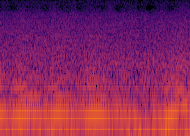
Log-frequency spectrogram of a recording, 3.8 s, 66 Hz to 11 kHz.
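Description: A Progen Itali GTB, modelled on the McLaren 570S, revs in GTA Online, its engine holding a steady droning tone that dips and then climbs again near the end, heard alone at moderate volume.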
